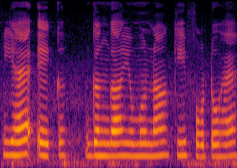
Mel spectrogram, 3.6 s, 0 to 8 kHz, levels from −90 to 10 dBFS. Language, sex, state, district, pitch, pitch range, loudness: Hindi, female, Haryana, Rohtak, 225 Hz, 220-230 Hz, -17 LUFS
